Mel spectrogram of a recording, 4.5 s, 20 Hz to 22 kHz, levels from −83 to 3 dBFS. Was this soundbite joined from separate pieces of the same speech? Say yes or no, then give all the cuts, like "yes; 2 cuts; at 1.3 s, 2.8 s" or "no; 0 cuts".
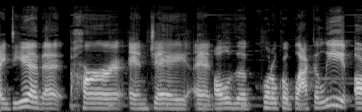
no; 0 cuts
